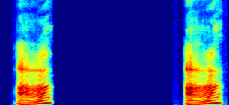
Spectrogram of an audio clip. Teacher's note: the pronunciation from medium to high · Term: rising tone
